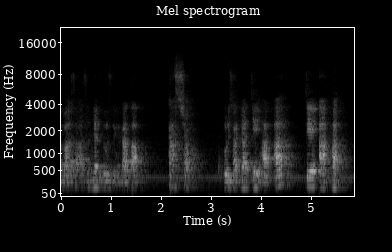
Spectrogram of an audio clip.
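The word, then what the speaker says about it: חסה: Kata berlindung itu dalam bahasa aslinya ditulis dengan kata kasya, tulisannya C-H-A-C-A-H, bacanya kasya.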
